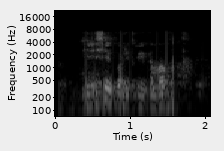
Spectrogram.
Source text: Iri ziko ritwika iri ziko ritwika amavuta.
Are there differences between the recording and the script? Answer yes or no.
yes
